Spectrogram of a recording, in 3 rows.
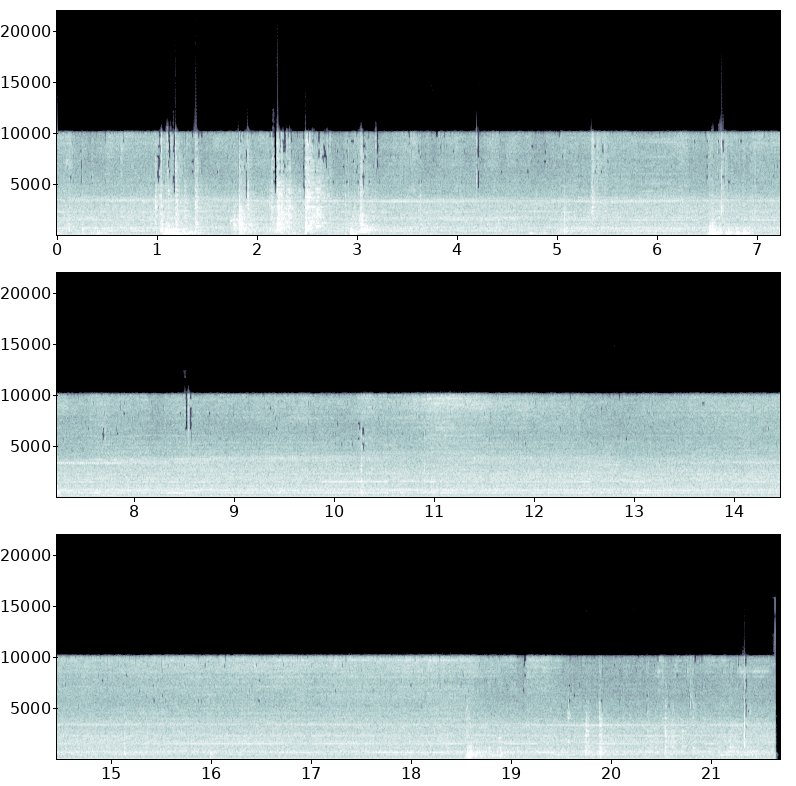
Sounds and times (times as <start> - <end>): Vehicle: 0.0 - 21.6.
